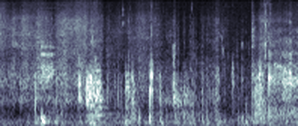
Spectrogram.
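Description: Paper script sheets handled close to a microphone: a few light taps and short rustles.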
